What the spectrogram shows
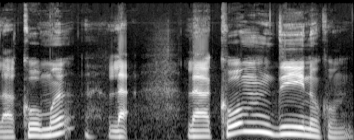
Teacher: huruf mimnya jangan dipantulkan ya, yang disukuni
